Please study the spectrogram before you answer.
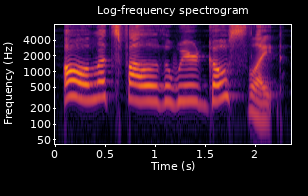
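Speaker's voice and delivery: high-pitched horror-movie victim; mock naive enthusiasm. Co-host mocking how horror movies start, mock naive voice. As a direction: put on a high, gullible voice.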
